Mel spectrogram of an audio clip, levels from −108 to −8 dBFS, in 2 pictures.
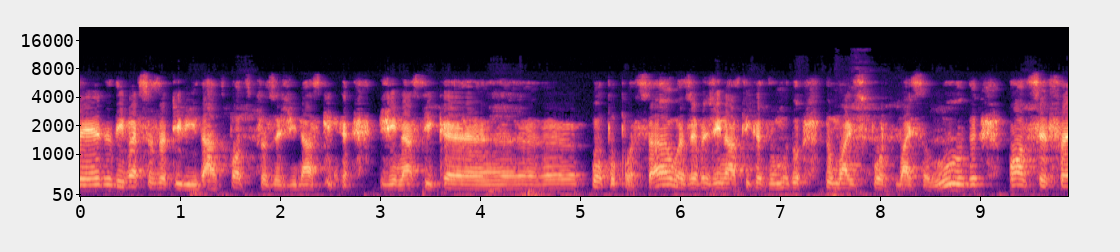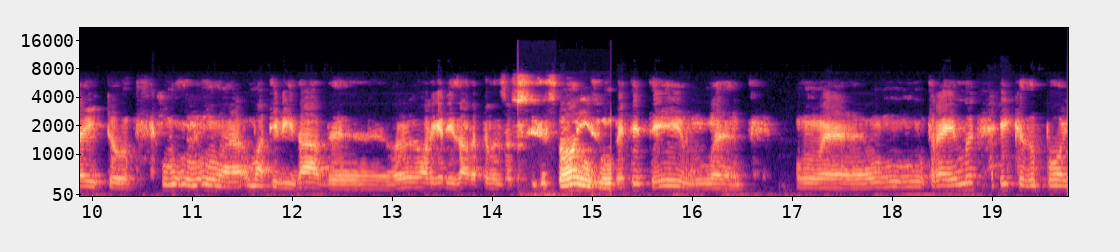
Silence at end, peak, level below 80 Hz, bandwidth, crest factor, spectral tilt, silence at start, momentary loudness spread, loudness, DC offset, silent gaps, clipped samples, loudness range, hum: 0 s; 0 dBFS; -56 dBFS; 7.8 kHz; 22 dB; -1 dB/octave; 0 s; 13 LU; -20 LUFS; under 0.1%; none; under 0.1%; 5 LU; none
